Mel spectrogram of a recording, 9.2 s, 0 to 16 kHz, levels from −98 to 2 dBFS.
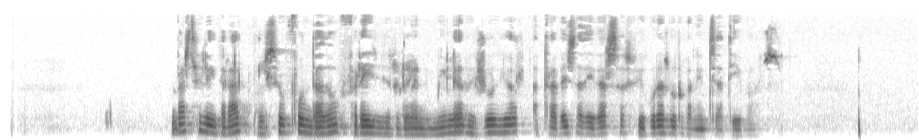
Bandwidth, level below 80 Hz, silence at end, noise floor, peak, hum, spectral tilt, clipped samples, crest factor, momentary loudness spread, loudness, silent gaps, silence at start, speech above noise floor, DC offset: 11.5 kHz; -90 dBFS; 1.4 s; -79 dBFS; -20 dBFS; none; -3.5 dB/octave; under 0.1%; 20 dB; 9 LU; -39 LUFS; none; 1.05 s; 40 dB; under 0.1%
